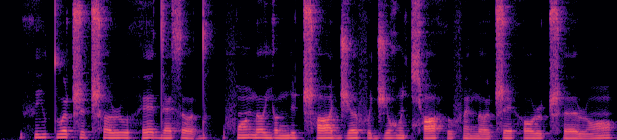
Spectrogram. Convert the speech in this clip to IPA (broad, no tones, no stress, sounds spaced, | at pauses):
θ i tʷ ʌ ʈ͡ʂ ɪ ʈ͡ʂʰ ʌ ɹ ʊ h ɛ d æ s ʌ d | f ɔ̃ n ʌ j ʌ ŋ i ʈ͡ʂʰ ɑ d͡ʒ ɜ f ə d͡ʒ i ʁʷ ə̃ t͡ɕʰ ɑ h ʊ f æ̃ n ʌ ʈ͡ʂ ɛ h ɔ ɹ ʈ͡ʂʰ ɜ ɹ ɔ̃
